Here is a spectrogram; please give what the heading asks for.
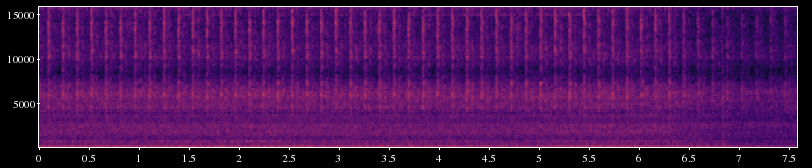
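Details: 1995 Ford F-150 5.0L V8 at idle: light, quick ticking three or four times a second over a steady low idle, seemingly from the driver's side of the engine. Source still unknown.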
